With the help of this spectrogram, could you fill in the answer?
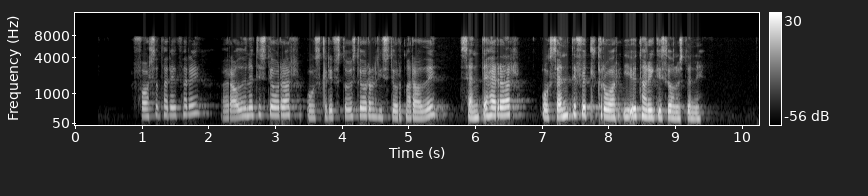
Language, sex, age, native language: Icelandic, female, 50-59, Icelandic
